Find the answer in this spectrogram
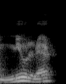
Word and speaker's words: Müller: alemán cardenal Gerard Müller se escribe mwl e r con diéresis en la u por eso se pronuncia Müller dice que Benedicto 16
